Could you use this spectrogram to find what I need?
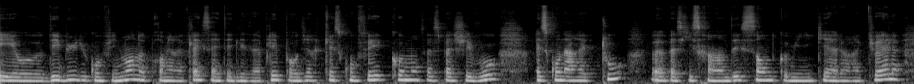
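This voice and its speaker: A woman talking at a very fast pace, her intonation fairly even. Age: 20s. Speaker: cannabis cosmetics brand representative. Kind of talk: interview.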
